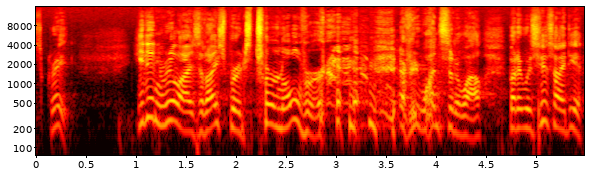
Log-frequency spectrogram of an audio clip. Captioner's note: chuckle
